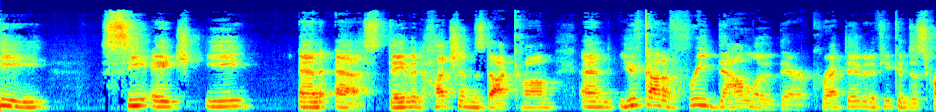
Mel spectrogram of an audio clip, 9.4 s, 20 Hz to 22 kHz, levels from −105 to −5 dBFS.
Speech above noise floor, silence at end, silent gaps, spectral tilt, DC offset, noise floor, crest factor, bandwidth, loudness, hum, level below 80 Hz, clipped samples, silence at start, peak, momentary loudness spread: 38 dB; 0 s; none; -3 dB/octave; under 0.1%; -62 dBFS; 20 dB; 16 kHz; -24 LUFS; none; -66 dBFS; under 0.1%; 0 s; -6 dBFS; 12 LU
